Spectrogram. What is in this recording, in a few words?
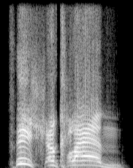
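English male; Pirates Of The Caribbean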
